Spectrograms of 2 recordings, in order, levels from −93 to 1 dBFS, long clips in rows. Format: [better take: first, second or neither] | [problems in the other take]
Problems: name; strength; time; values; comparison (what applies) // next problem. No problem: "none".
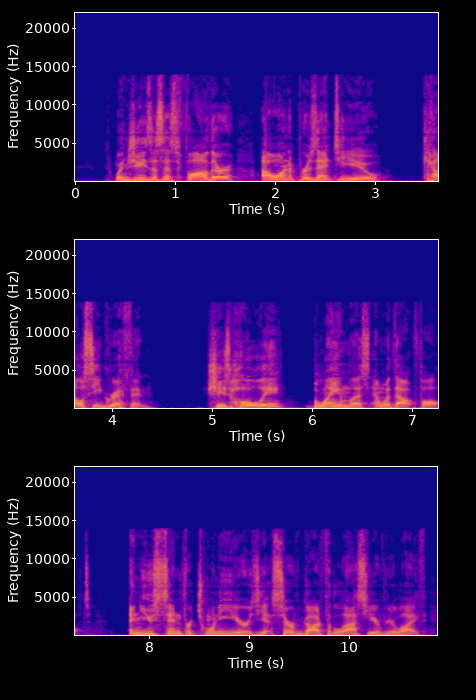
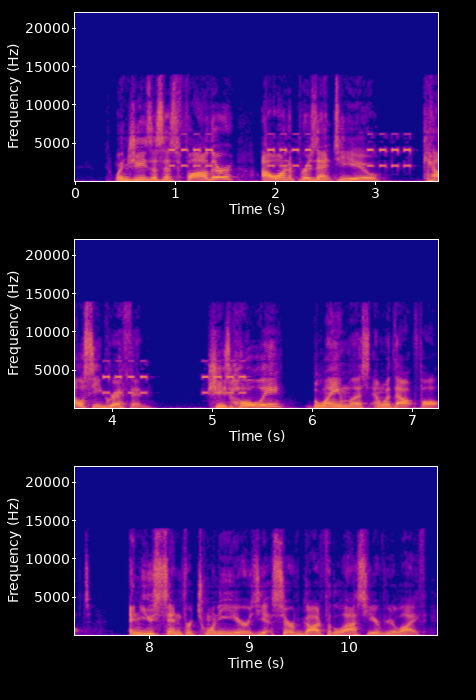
first | alarm; noticeable; from 1 to 5.5 s; peak 3 dB below the speech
